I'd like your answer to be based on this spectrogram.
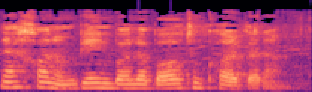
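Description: Condescending male principal in a storybook, voiced by a woman. Low and mellow. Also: soft background music, natural voice. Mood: scolding. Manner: scolding, condescending. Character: stern, scolding male school principal.

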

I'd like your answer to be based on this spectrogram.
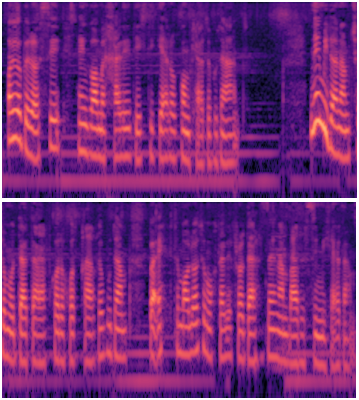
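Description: A woman narrating a first-person story in a sorrowful, reflective way. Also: on the low side. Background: soft music.

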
